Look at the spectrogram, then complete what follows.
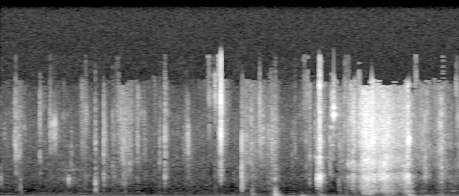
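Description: Faint rustling and light clicks of greenery stems and leaves being handled, with a slightly louder rustle about three and a half seconds in.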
